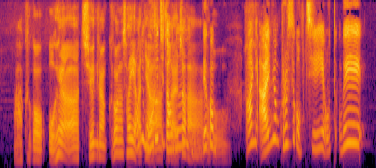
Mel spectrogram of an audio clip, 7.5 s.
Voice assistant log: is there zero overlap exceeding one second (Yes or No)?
No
